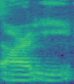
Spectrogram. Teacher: pronounced re and in the second tone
